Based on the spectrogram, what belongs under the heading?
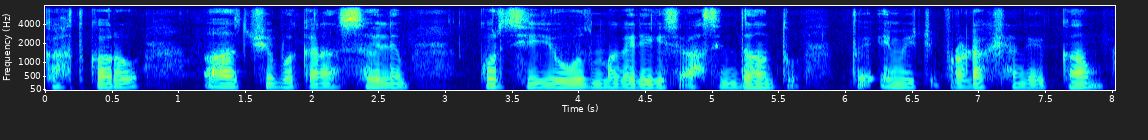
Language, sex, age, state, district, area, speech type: Kashmiri, male, 45-60, Jammu and Kashmir, Bandipora, rural, spontaneous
